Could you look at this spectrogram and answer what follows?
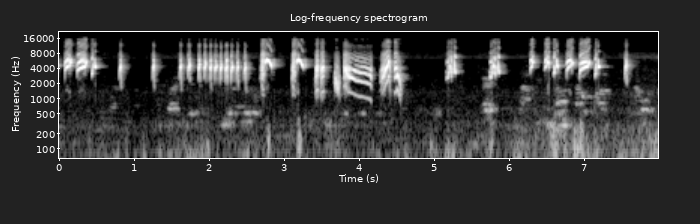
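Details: Long-tailed shrike in full, vigorous song, used as a lure to stir sluggish shrikes into singing: a dense run of sharp high chirps and rapid trilled bursts, then a run of steeply falling slurred whistles, with short pauses between phrases.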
